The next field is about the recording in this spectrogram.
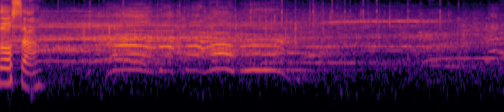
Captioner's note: audience cheering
